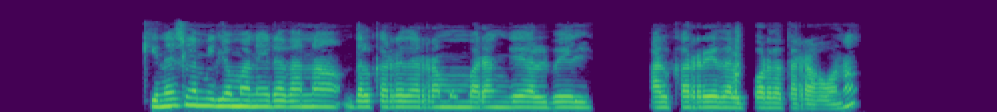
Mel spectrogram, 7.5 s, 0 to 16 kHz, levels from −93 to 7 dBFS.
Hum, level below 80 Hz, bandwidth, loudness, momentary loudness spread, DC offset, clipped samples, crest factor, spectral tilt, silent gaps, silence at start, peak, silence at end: none; -56 dBFS; 7.6 kHz; -18 LUFS; 8 LU; under 0.1%; under 0.1%; 16 dB; -7 dB/octave; 4.45-4.86 s; 1.1 s; -4 dBFS; 1.05 s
